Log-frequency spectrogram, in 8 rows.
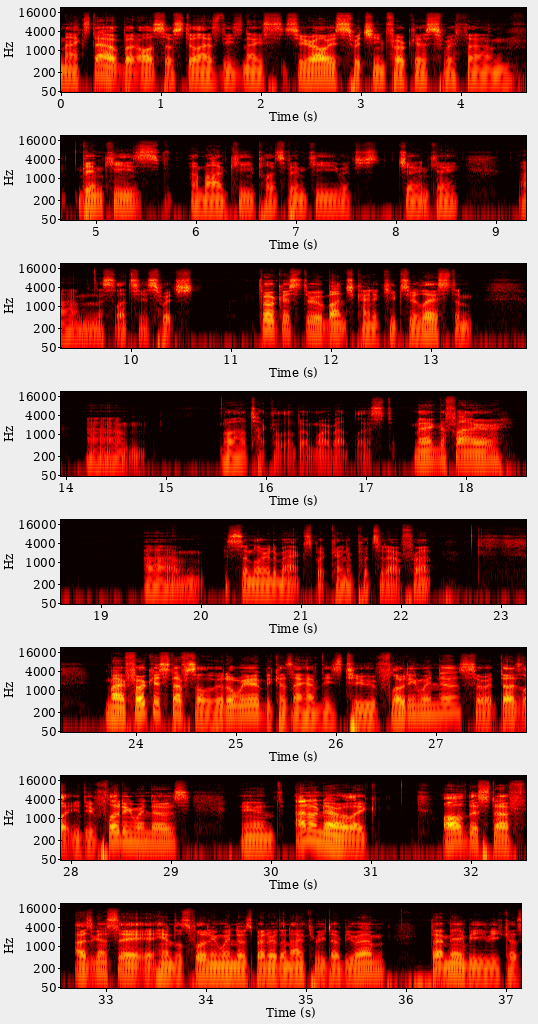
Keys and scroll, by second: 17.0 alt+j, 17.5 alt+j, 19.3 alt+j.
